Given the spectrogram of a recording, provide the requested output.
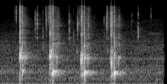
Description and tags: hollow clop
clop, dare-19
